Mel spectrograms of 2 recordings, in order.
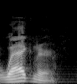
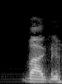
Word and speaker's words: Wagner: By Wagner. – Mm-hmm. – Or Wagner, depending on, Wagner. – New pronunciation. – Mm-hmm. – It's like you start off with a V, end up with a W.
